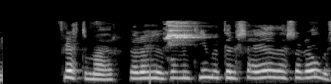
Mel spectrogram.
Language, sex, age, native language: Icelandic, male, 11, Icelandic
